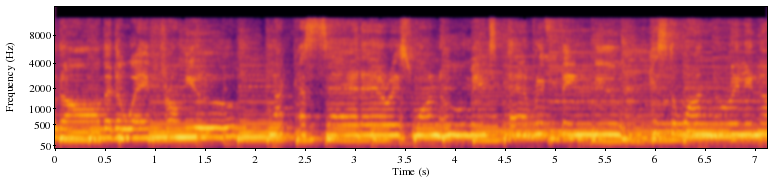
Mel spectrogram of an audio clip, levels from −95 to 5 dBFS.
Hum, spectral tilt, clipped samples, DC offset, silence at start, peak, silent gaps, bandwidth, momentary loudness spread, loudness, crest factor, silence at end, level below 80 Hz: none; -5 dB/octave; under 0.1%; under 0.1%; 0 s; 0 dBFS; none; 12.5 kHz; 4 LU; -12 LUFS; 10 dB; 0 s; -48 dBFS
